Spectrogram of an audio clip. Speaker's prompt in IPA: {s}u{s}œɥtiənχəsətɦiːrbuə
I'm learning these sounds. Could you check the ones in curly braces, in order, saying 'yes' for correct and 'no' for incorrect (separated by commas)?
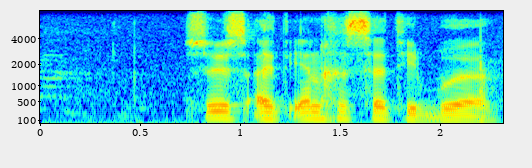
yes, yes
